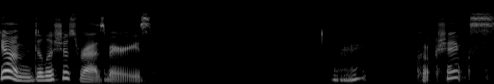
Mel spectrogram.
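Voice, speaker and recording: With vocal fry and very wide pitch swings, a woman talks at a very slow pace and medium pitch, her sound dry and close with no echo. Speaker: video game streamer. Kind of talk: let's play commentary with game text read aloud. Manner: casual, chatty.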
